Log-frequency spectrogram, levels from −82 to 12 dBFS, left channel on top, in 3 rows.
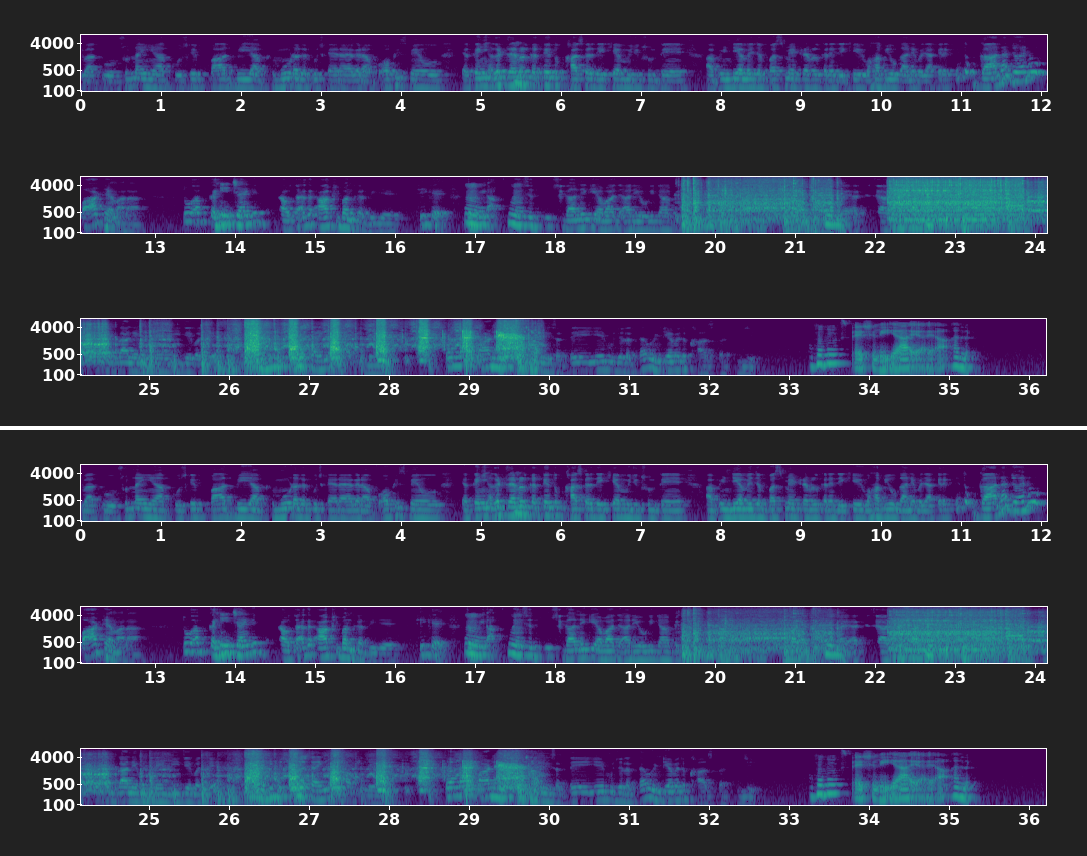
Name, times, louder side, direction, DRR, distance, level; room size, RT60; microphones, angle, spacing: voice 1, 0.0-12.8 13.3-16.0 16.3-20.4 20.8-25.9 26.2-28.0 28.7-32.6, right 1 dB, 65° right, 4 dB, 3.5 m, -42 dB
voice 2, 13.8-14.2 16.9-17.1 17.4-17.6 21.4-21.6 22.6-22.7 26.8-27.0 29.3-29.5 33.3-35.2, left 1 dB, 10° left, 5 dB, 1.2 m, -35 dB
sound 1, 19.6-21.6 22.2-24.6 24.9-25.3 25.7-29.9, left 7 dB, 65° left, 0.9 m, -26 dB
13.0 x 6.1 x 4.7 m, 0.31 s
head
